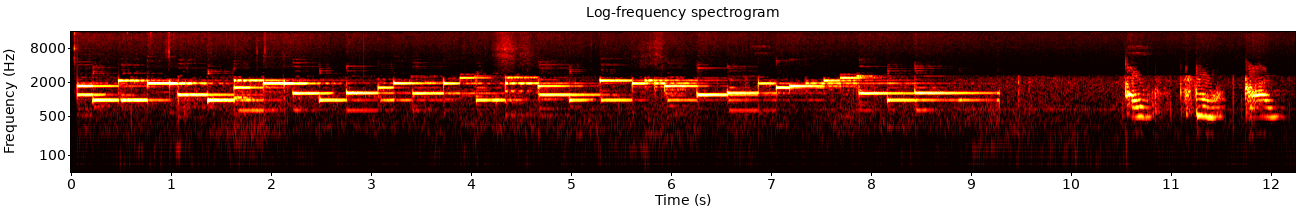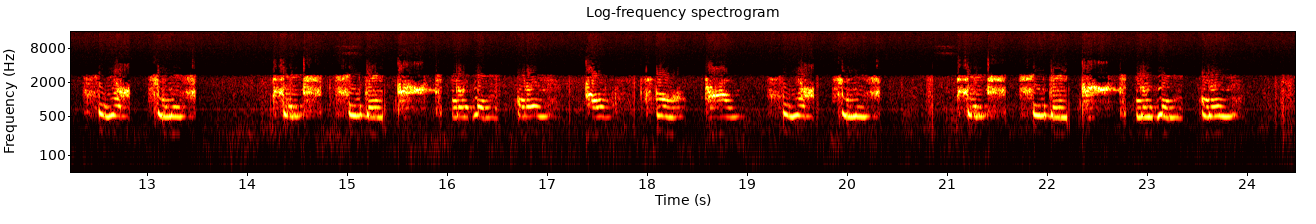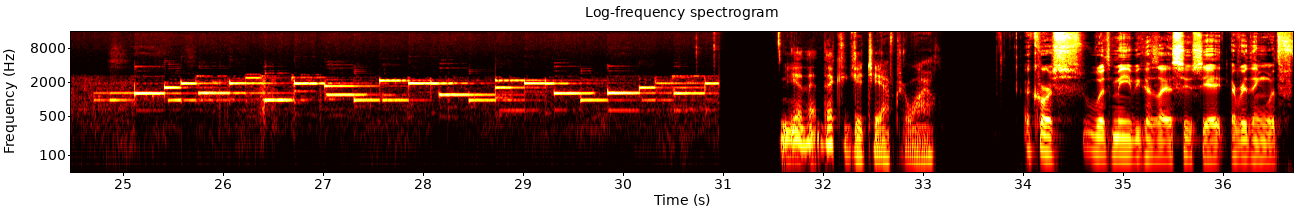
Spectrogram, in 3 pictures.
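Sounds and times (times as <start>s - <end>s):
tinkly music-box melody on a shortwave numbers station: 0.0s - 9.3s, 24.7s - 31.0s
hissy shortwave static: 0.9s - 31.0s
speech: 31.7s - 33.2s, 34.0s - 36.7s.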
